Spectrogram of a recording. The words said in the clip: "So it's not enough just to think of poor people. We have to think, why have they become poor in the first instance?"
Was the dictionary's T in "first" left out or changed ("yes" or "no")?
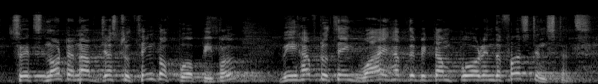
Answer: no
